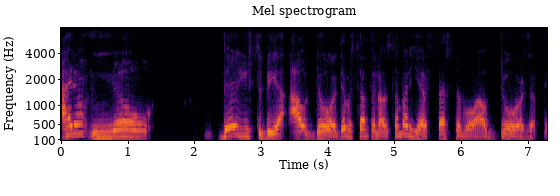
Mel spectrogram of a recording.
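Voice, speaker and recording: A man with a fairly high pitch speaks at a moderate pace, his pitch swinging very widely. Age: 70s. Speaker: touring keyboard musician. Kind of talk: casual interview.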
